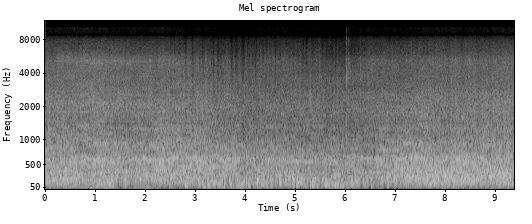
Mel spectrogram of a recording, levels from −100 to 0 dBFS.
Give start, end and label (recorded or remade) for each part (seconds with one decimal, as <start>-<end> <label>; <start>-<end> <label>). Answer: 0.0-3.0 remade; 3.0-4.8 recorded; 4.8-7.7 remade; 7.7-9.4 recorded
